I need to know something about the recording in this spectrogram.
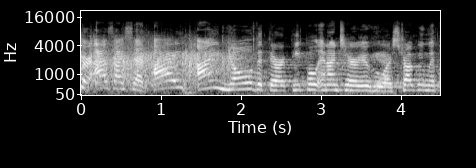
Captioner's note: applause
